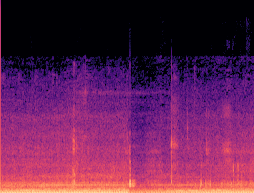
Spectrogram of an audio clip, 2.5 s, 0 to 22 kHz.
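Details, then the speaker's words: VR6 turbo engine after new intake and exhaust manifold gaskets fixed a rich bouncy idle (AFR 10, sooty plugs): deep, steady even rumble, no stumbles or surging; smooth normal idle, AFR about 12–13. "well i guess problem solve she's good the idol is perfect so i'm just gonna install the bar uh that's about it i'm hyped the idea is just so smooth"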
